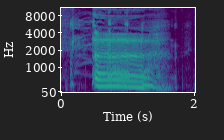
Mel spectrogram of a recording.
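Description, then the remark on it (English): A person lets out one long, loud moan lasting about a second, holding a steady voiced pitch before lifting slightly and trailing off, with soft breathy sounds just before and after. “Here comes the moan.”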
